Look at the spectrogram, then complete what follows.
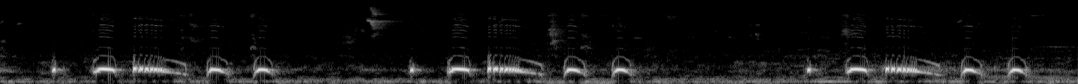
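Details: Luring song of a Thai spotted dove. It repeats a cooing phrase three times, about every three to four seconds. Each phrase has a short lead note, a long falling coo and two or three quick rounded coos. A faint chirp is heard once.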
